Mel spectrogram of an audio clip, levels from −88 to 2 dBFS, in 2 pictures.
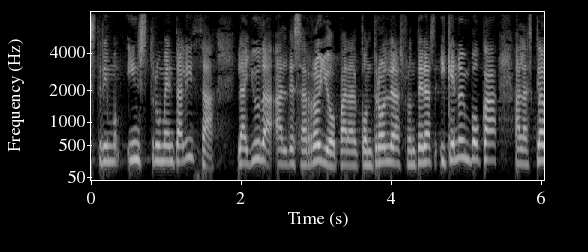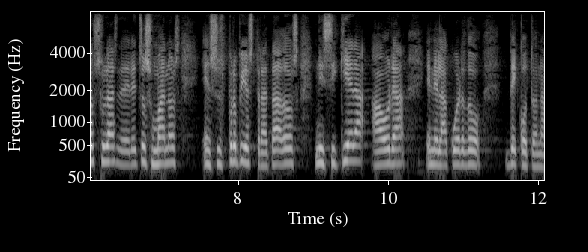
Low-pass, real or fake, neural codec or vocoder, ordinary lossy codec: none; real; none; none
